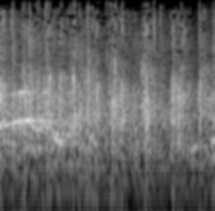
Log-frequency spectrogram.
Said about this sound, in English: let's give him a clap. He did a good job.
